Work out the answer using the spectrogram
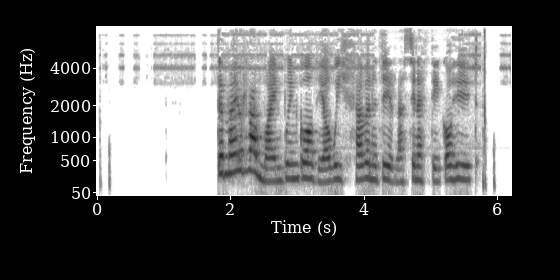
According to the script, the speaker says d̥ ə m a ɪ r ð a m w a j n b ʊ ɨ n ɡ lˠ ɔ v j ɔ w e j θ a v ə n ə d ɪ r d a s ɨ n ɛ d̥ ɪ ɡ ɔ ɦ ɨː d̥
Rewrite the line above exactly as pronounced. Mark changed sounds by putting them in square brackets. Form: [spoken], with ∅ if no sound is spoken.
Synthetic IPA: d̥ ə m a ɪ r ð a m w a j n b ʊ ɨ n ɡ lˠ ɔ [ð] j ɔ w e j θ a v ə n ə d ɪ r [n] a s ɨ n ɛ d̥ ɪ ɡ ɔ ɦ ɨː d̥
